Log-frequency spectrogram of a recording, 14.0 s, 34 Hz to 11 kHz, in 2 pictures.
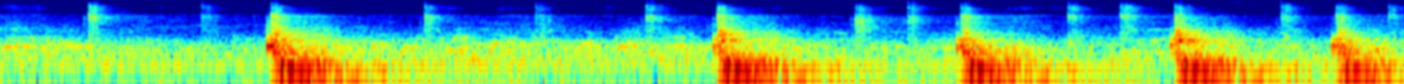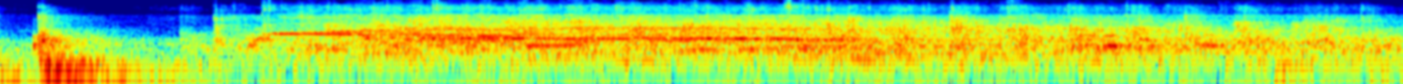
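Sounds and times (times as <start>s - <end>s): heavy foot stomps on stage: 1.4s - 2.0s, 3.6s - 4.2s, 4.8s - 7.8s.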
